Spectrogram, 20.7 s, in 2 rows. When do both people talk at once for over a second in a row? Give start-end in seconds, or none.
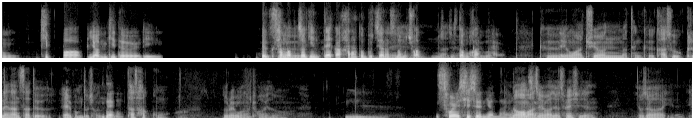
5.6-7.4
